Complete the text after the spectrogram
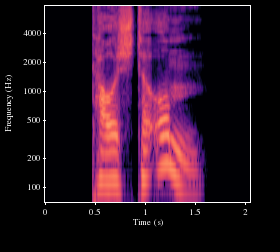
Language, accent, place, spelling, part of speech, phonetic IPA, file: German, Germany, Berlin, tauschte um, verb, [ˌtaʊ̯ʃtə ˈʊm], De-tauschte um.ogg
- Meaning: inflection of umtauschen: 1. first/third-person singular preterite 2. first/third-person singular subjunctive II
